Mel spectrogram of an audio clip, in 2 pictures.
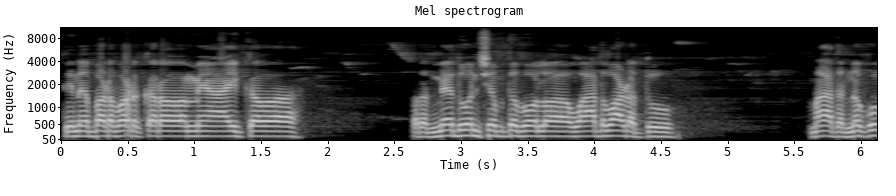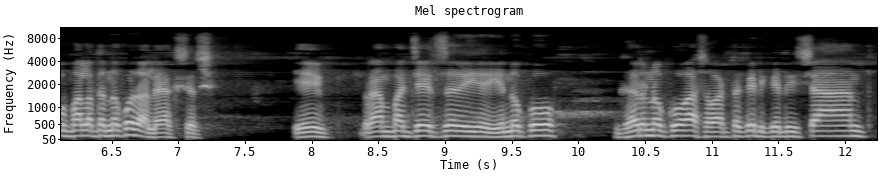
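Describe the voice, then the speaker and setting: A man's voice: on the high side, level tone, moderate pace, lo-fi sound. A man playing a village deputy who complains wearily about quarrels at home. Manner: weary, complaining. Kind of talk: rustic comedy web series acting.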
